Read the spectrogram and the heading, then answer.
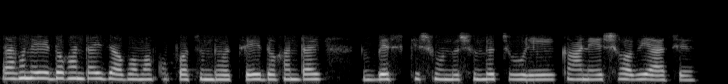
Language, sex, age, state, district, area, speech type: Bengali, female, 45-60, West Bengal, South 24 Parganas, rural, conversation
